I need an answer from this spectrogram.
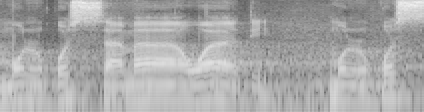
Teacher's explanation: Berikutnya mim dan wawunya dibaca dua dua harakat ya.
